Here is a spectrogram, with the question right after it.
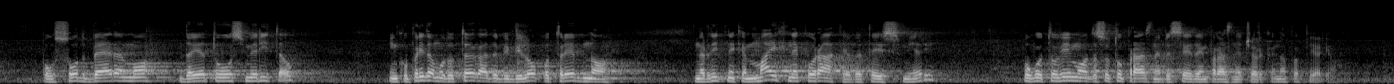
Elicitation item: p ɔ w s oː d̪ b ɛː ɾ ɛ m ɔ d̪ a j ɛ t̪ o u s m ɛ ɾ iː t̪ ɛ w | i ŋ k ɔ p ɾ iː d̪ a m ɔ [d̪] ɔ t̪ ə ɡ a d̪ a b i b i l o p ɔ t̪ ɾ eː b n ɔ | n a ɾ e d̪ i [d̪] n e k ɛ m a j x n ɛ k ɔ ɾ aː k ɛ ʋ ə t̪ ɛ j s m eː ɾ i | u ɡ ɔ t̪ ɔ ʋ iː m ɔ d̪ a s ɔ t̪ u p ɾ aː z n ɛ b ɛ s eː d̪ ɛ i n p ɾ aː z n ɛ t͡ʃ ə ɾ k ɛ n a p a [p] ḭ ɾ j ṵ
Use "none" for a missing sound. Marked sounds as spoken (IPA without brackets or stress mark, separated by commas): d̪, t̪, p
